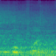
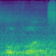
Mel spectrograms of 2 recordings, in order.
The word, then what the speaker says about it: Obot: So my name is Obot, not robot without an R. It's Obot, and currently I'm a 400 level student of CRS department.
